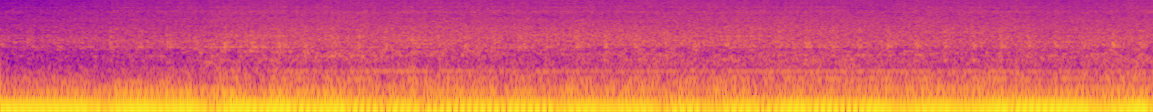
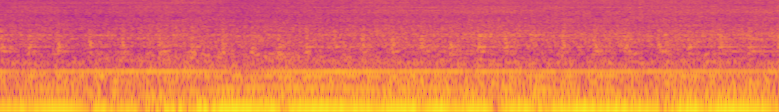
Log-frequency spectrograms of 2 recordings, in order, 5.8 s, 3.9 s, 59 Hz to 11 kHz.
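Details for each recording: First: Renault 11 TXE carburettor engine after idle and mixture adjustment, air filter removed, dipped headlights switched on: deep steady idle holding an even beat without hunting or stumbling; carb judged well adjusted, CO still to check; normal idle. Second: Renault 11 TXE carburettor engine restarted after a new pulley fitted, idling barely 500 rpm (target 800): slow lumpy idle, low uneven rumble; idle stop screw not bearing on the throttle lever, later fixed by loosening a screw, possibly the mixture screw.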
